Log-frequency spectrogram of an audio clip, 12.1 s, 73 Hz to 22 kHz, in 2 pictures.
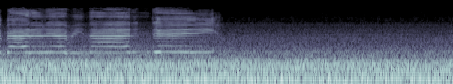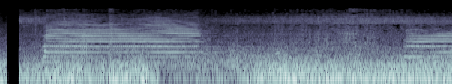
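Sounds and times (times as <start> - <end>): train rumbling: 0.0 - 12.0
train horn blast: 6.6 - 9.0, 11.4 - 12.0.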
